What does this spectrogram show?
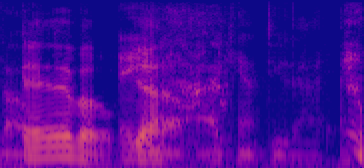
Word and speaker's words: Evo: You said it wrong. Oh, Evo. What? No. Evo. You got to say it in Italian. Evo.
